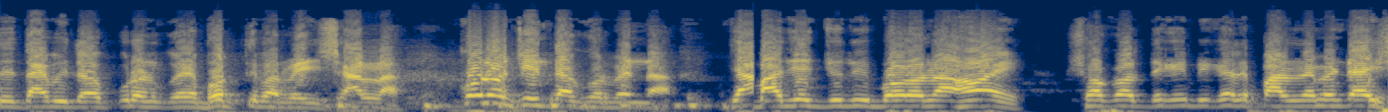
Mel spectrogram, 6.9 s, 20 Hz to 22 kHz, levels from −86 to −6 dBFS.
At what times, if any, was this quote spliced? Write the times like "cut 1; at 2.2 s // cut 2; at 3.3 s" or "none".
cut 1; at 3.8 s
